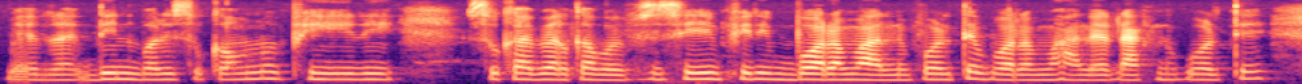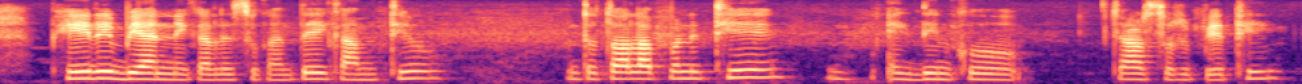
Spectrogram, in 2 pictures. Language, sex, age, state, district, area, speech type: Nepali, female, 30-45, West Bengal, Jalpaiguri, urban, spontaneous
